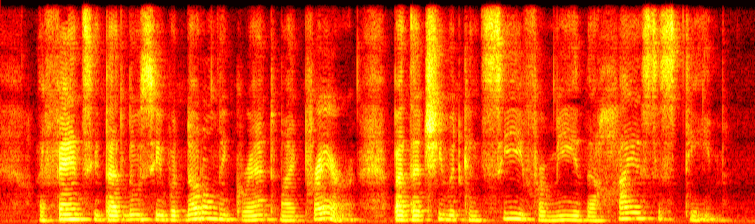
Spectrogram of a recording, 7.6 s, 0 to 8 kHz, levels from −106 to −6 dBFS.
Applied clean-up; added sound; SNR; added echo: none; none; none; reverberation time 0.3 s.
